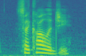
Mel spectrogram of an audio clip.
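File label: "psychology", US English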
